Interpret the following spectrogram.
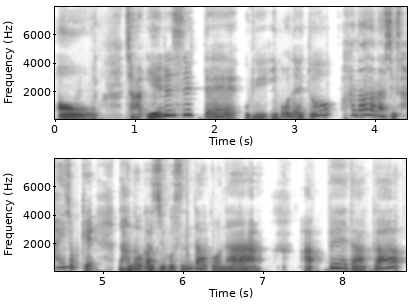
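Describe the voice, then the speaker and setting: A woman's voice: on the high side, expressive, slow, a little mellow. A woman lecturer patiently explaining, step by step, how to draw letters in an online language lesson.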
